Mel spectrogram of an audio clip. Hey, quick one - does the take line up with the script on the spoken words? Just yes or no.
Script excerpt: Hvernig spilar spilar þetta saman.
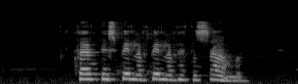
yes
